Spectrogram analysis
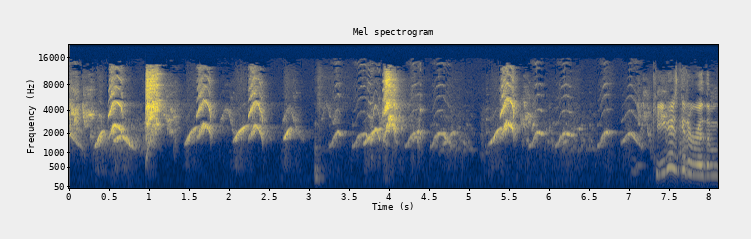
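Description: A cockatiel whistles a quick run of clear, arched notes, rising then falling, over and over.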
